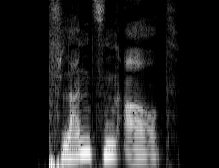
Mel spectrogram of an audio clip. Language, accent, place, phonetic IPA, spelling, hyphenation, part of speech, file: German, Germany, Berlin, [ˈp͡flant͡sn̩ˌʔaːɐ̯t], Pflanzenart, Pflan‧zen‧art, noun, De-Pflanzenart.ogg
- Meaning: plant species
